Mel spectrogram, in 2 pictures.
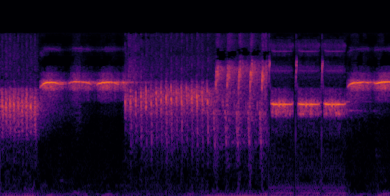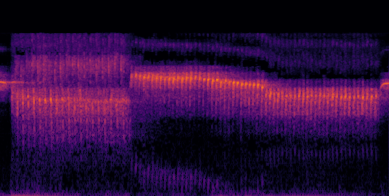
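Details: Training song from a green canary, used to teach learning birds: varied phrases of fast rolling trills, clear whistled notes and rapid repeated chips, ending in a long sustained buzzy roll.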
